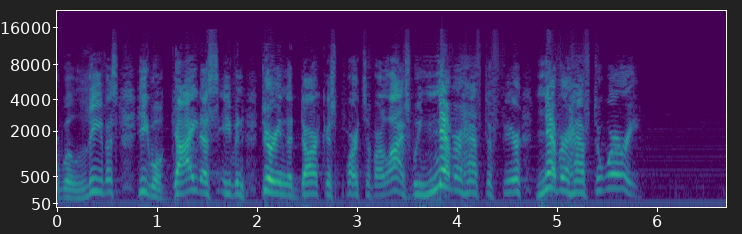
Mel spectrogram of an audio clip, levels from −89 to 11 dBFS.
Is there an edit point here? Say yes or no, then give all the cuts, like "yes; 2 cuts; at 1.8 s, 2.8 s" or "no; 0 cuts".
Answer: no; 0 cuts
